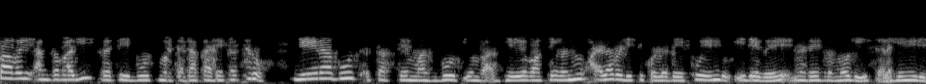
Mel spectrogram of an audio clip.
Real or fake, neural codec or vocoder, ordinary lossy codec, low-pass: fake; codec, 16 kHz, 16 kbps, FunCodec, trained on Chinese and English, 50 frames a second; Opus, 24 kbps; 3.6 kHz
